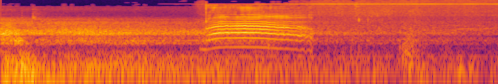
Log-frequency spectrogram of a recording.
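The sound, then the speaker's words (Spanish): A house cat that has climbed up somewhere high gives a single clear, tonal meow lasting about half a second. It stands out over a steady background of noise. “Gato, ¿qué haces aquí arriba?”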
